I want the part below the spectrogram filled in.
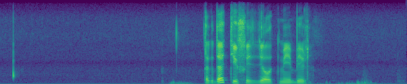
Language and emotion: Russian, neutral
